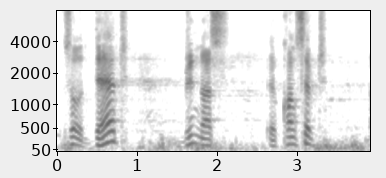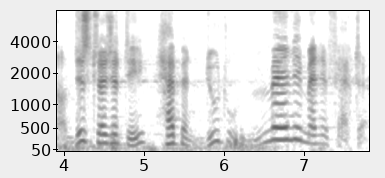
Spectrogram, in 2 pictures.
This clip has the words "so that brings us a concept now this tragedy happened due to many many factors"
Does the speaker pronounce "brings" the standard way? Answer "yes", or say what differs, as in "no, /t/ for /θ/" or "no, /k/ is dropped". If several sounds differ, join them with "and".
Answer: no, /z/ is dropped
